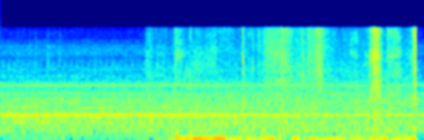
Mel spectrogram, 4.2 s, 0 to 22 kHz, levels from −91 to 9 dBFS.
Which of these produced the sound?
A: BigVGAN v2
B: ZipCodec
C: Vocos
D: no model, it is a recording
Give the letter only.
D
